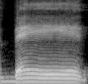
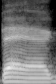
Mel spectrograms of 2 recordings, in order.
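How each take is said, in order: First: The vowel sounds like the one in 'hey'. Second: The vowel sounds like the one in 'hag'. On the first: This is how someone else says it. "that's how Jeremy says bag" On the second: This is the ordinary way to say it. "not bag, not as in hag"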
